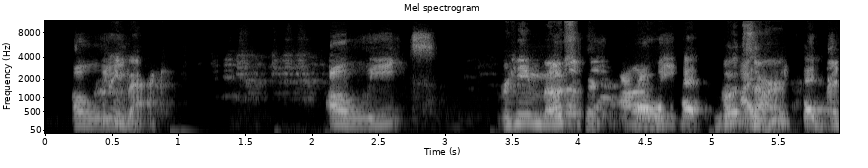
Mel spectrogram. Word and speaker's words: Mostert: Mozart.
